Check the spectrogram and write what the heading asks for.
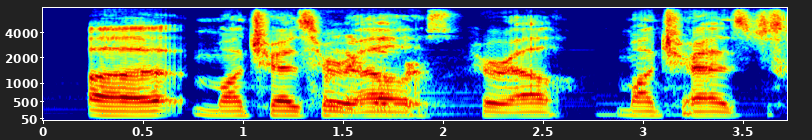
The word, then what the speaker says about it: Harrell: Hartzell, or how do you pronounce his last name? Montrez Harrell.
